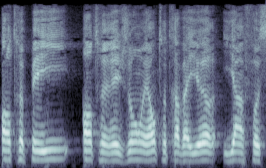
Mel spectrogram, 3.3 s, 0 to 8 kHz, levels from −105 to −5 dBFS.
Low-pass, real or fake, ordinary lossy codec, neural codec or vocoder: 7.2 kHz; real; MP3, 48 kbps; none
